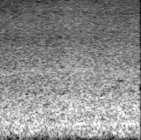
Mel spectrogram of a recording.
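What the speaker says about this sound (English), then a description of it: "a huge wave crests and then breaks right on top of him" Ocean waves crash continuously in a gale-force wind off Penfield Reef near a small dory, a dense, loud roar of surf with no break.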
